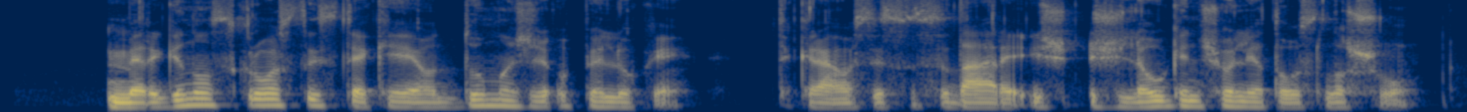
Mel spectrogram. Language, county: Lithuanian, Utena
